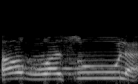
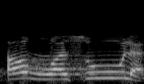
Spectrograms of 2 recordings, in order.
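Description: Both takes have the same delivery.

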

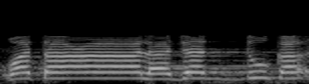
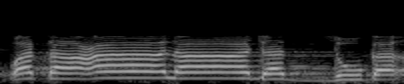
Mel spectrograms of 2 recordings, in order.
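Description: First: The vowel after the l is short. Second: The vowel after the l is drawn out long. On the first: The speaker calls it wrong. "ایک غلطی پہلے بھی عرض کی گئی تھی جو عموماً ہوتی ہے" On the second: The speaker calls it right. "کھڑی حرکات کو ایک الف تک کھینچ کر پڑھتے ہیں"

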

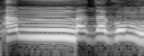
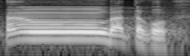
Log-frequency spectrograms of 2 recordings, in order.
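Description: First: The n is fully changed to an m. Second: The n is a hidden nasal before b. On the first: The speaker calls it right. "مگر بہتر انبتکم مکمل اخلاب کر دیں" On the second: The speaker calls it wrong. "اس کو بعض اخوا کرتے ہیں"

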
